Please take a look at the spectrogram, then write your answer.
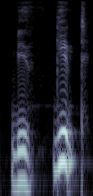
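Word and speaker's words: biscuit: যেমন BIS বিস, CUIT কিট, বিস্কিট। এই ওয়ার্ডটিকে উচ্চারণ করতে গিয়ে 99% লোক ভুল উচ্চারণ করে।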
